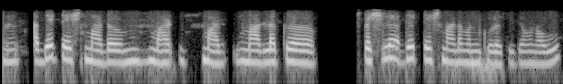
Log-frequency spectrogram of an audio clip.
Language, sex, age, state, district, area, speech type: Kannada, female, 18-30, Karnataka, Bidar, rural, conversation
